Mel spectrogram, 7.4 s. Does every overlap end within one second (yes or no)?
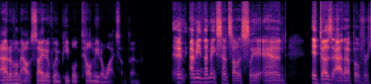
yes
